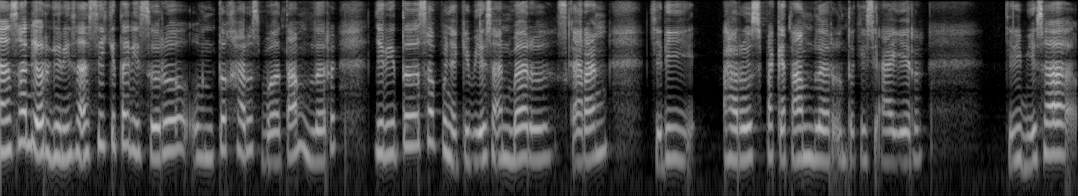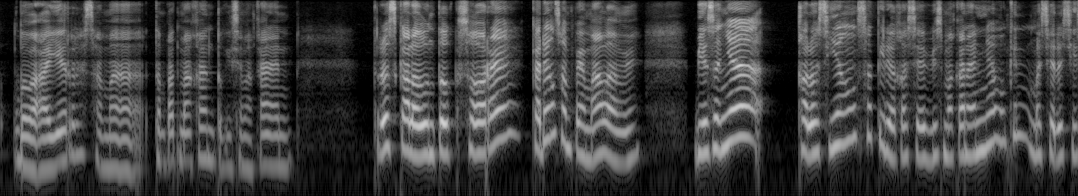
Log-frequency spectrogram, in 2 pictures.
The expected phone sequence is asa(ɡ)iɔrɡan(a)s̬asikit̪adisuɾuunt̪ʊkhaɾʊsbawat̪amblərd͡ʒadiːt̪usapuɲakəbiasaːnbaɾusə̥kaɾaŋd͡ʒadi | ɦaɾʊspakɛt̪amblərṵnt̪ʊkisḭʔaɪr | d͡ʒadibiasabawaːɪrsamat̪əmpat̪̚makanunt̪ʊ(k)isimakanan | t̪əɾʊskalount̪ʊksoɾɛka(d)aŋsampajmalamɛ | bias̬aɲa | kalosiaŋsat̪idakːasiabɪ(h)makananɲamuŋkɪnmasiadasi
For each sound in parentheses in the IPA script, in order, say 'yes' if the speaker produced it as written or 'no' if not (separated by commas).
no, no, yes, yes, no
